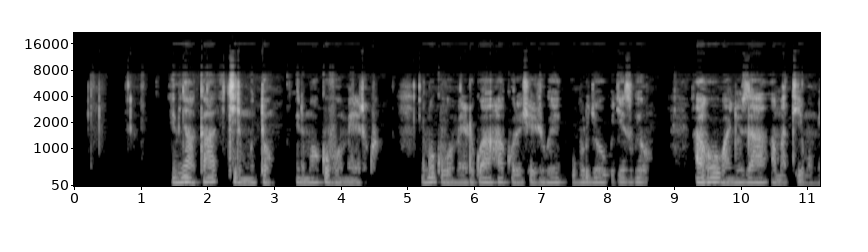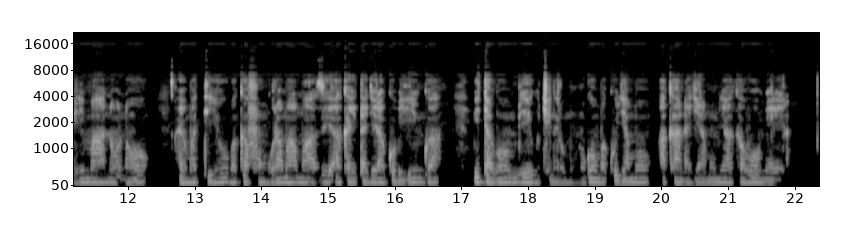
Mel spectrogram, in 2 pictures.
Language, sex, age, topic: Kinyarwanda, male, 18-24, agriculture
